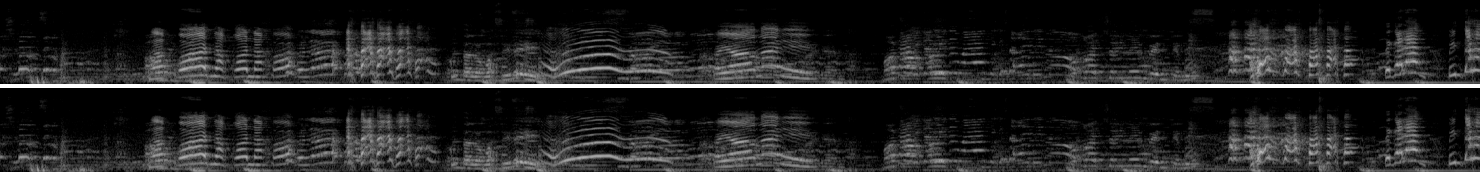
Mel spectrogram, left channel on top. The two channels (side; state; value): both; identical; correlation 1.00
